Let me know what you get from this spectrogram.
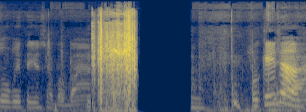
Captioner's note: camera shutter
